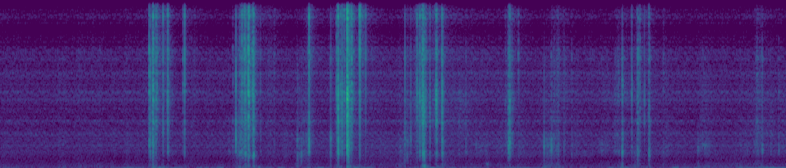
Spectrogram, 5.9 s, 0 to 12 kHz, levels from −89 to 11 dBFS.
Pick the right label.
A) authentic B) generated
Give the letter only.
B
